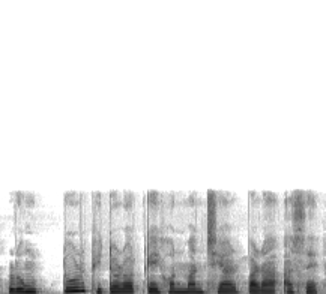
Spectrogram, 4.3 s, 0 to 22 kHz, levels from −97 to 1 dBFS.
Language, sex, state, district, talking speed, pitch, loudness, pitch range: Assamese, female, Assam, Kamrup Metropolitan, 95 wpm, 200 Hz, -16 LUFS, 190-210 Hz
